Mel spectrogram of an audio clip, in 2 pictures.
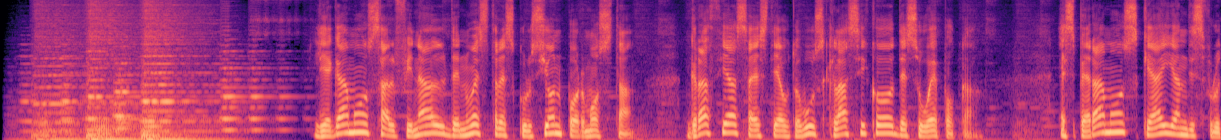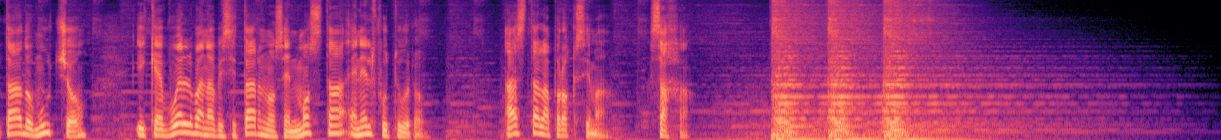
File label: CONCLUSION SPANISH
